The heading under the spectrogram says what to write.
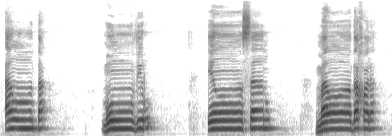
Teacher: this noon sakin is pronounced through nose only without touching the makhraj of noon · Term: hidden noon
